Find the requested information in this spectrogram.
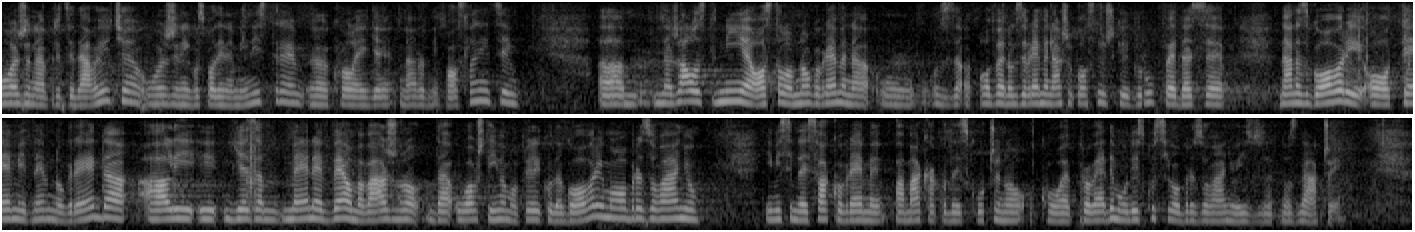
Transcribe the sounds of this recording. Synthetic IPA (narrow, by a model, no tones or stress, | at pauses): uʋaʒenapɾe̞t̪sjed̪aːʋajut͡ɕauʋaʒeniɡo̞spo̞d̪ineminist̪ɾekʰo̞leːɡenaːɾod̪nḭpo̞slˠanit̪si | naʒalˠo̞st̪nije̞o̞st̪alo̞mno̞ɡo̞ʋɾeme̞nauzaod̪ʋojenoɡzaʋɾe̞ːmenaʃepo̞slˠanit͡ʃke̞ɡɾupe̞d̪ase | d̪anasɡo̞ʋo̞ɾiʔo̞t̪eːmid̪neːʋnoɡɾeːd̪aalijezameneʋeo̞maʋaːʒno̞d̪aʔuopʃt̪eimamo̞pɾiːlikud̪aɡo̞ʋo̞ɾimooobɾazoʋaːɲu | imislimd̪ajesʋako̞ʋɾeːmepamakako̞d̪ajeskut͡ʂenokʰojepɾoʋed̪emoud̪iskusijuobɾazo̞ʋaːɲuizuzet̪noznat͡ʃa̰jn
